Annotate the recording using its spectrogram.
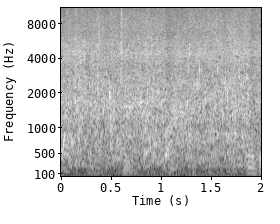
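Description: Steady rush of running water, an even hiss with no breaks.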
